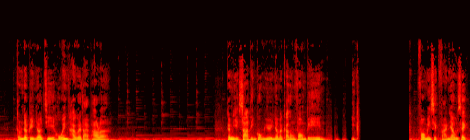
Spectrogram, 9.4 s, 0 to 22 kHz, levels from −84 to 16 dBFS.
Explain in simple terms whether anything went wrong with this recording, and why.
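Repeated packet loss (robotic sound) runs from 6.47 to 7.06 s. Four chunks of the sound went missing in quick succession, the longest about 0.12 s. Each hole was patched by stretching the previous sound, so nearly half of this stretch is filler, and it comes out choppy and robotic.

Long network dropout, from 7.15 to 8.21 s: the sound briefly carries on as a fading buzz, then goes almost completely silent for nearly a second. It returns with that piece simply gone. This likely happened because the connection stopped delivering audio for about a second.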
